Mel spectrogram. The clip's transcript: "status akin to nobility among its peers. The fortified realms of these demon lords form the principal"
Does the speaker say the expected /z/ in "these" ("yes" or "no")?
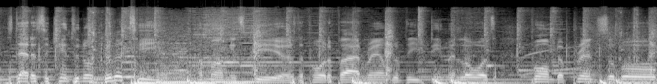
yes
